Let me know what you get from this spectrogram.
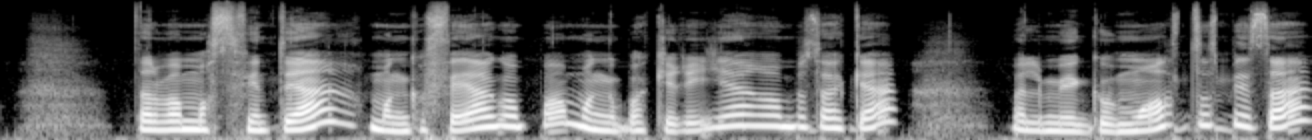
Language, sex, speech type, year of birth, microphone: Norwegian, female, spontaneous, 1972, Sennheiser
